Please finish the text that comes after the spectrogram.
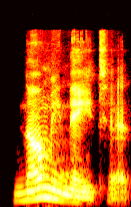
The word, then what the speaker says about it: nominated: The actor has been nominated for an Oscar. Nominated. Nominated. You have to pronounce the E.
